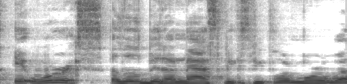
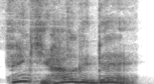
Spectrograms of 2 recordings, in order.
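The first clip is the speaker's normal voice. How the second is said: higher, sing-song imitation of a polite clerk; mock cheery cashier; 9 semitones higher than usual. Retelling the cashier's goodbye, sing-song and higher. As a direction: lightly mimic a sweet shop lady's goodbye.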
